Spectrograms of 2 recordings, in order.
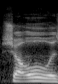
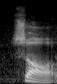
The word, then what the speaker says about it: Shaul: His name is Shaul. Shaul is the Hebrew pronunciation. He's named for an Old Testament king, Shaul. Saul, right?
